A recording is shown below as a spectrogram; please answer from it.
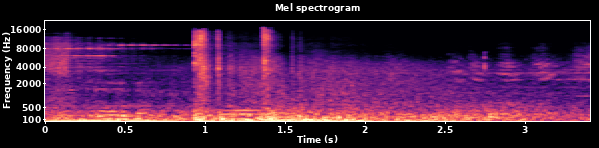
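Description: Naval guns fire from the cruiser Zao in World of Warships: a couple of heavy booming salvos land close together near the middle, set against a constant low rumble of battle.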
